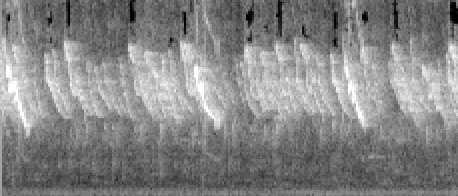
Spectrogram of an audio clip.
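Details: Combined with flock calls to encourage birds to open their beaks, a female mountain white-eye gives three loud, sharply falling, high chips roughly every one and a half seconds over continuous shrill twittering.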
